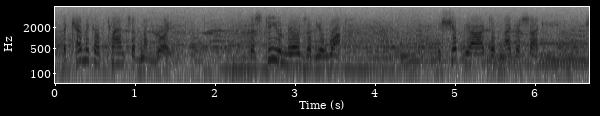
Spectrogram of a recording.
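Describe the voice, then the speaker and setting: Higher-pitched American newsreel man, dull vintage soundtrack. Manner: emphatic, declamatory. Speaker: narrator. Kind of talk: 1940s propaganda film scripted narration. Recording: dull 1940s film soundtrack, music behind.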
